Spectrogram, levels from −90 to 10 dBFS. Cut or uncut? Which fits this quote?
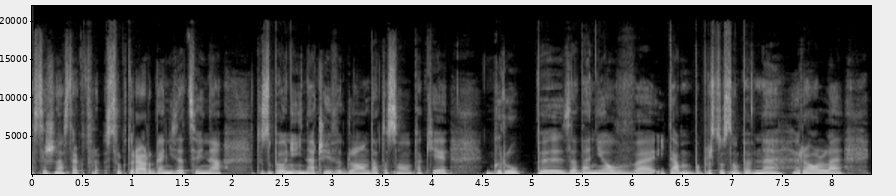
uncut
